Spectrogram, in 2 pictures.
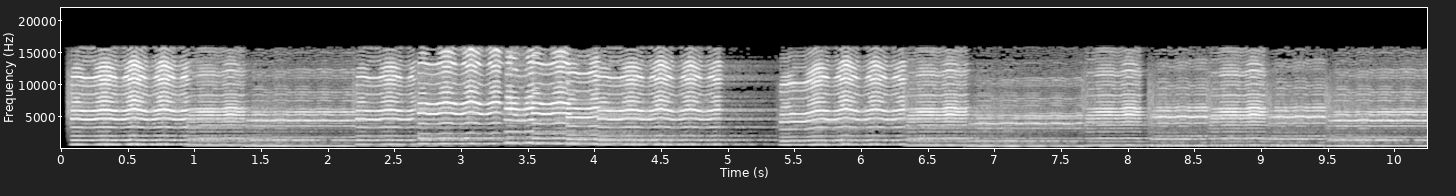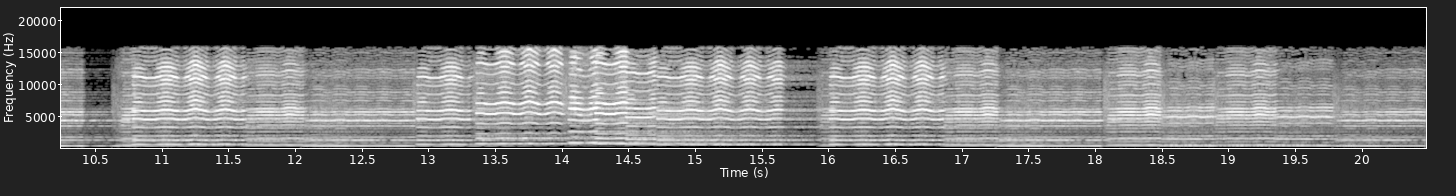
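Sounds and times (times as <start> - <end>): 
Irish dizi flute: 0.0 - 20.4.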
